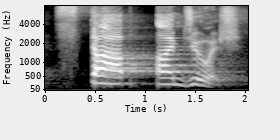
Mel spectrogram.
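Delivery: loud, commanding halt like a traffic cop; traffic cop stop. Shown as a demonstration. Teacher demonstrates a traffic-cop stop for the volunteer, loud and commanding. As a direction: bark it out to stop someone in their tracks. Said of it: "pretend you're a traffic cop".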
